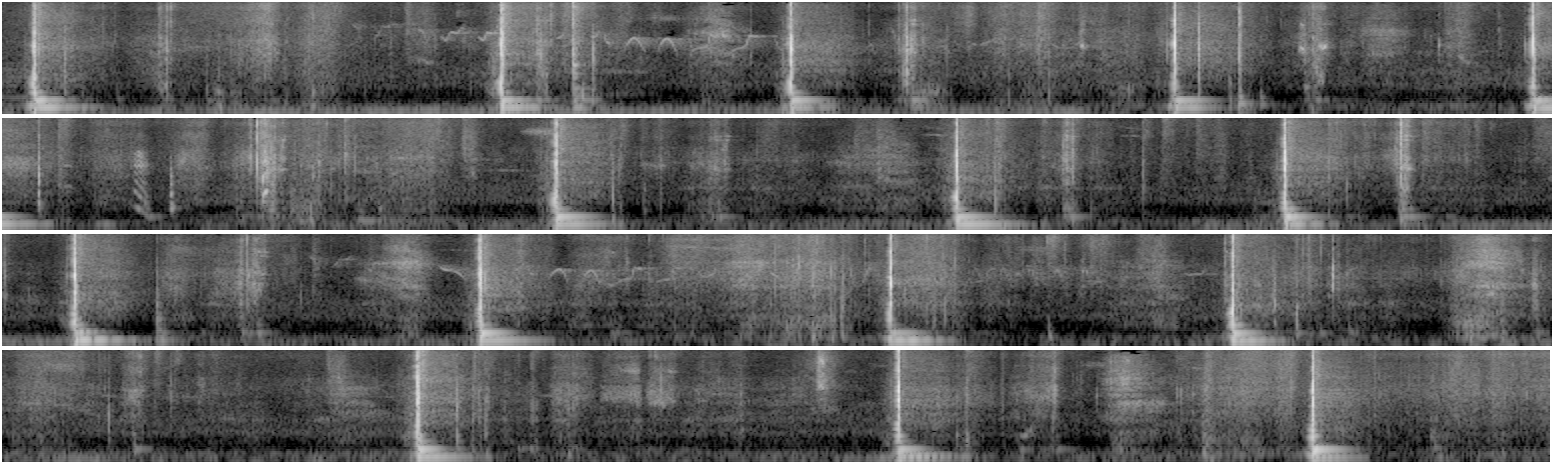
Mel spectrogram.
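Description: An axe chopping into a log, about fifteen strokes roughly two seconds apart, each a sharp crack with a dull thud as the bit bites into the wood.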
